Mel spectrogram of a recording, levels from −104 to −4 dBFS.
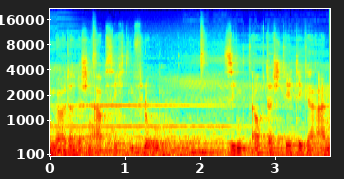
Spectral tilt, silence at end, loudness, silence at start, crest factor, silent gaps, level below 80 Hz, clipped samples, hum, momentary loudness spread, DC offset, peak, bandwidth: -6.5 dB/octave; 0 s; -16 LUFS; 0 s; 14 dB; none; -28 dBFS; under 0.1%; none; 4 LU; under 0.1%; 0 dBFS; 14 kHz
